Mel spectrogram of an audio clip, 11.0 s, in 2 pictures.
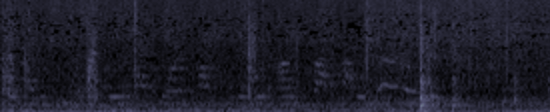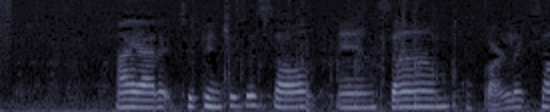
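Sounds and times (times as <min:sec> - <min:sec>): spatula scraping a pan: 0:00.0 - 0:01.4
food sizzling in oil: 0:00.0 - 0:11.0.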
